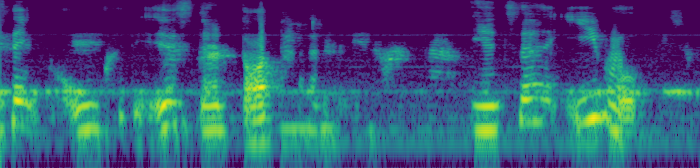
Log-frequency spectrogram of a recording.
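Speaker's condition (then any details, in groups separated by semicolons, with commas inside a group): Spastic cerebral palsy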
